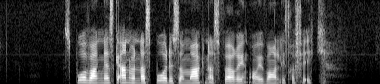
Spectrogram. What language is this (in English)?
Swedish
